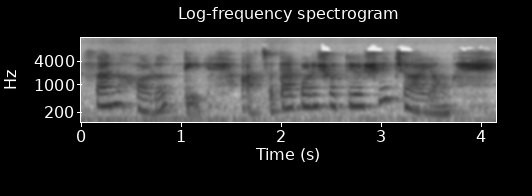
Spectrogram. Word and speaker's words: সংহরতে: সেই জন্য সানকে আমরা বলবো সান। আচ্ছা, তারপরে হ যেমন আছে তেমন, র যেমন আছে তেমন, কোথাও কোনো হসন্ত নেই, পূর্ণরূপে এই দুটোকে উচ্চারণ করব হ র বলে। আর তেটাও যেমন আছে তেমন। তাহলে শব্দটা কি পেলাম? সান হর তে।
